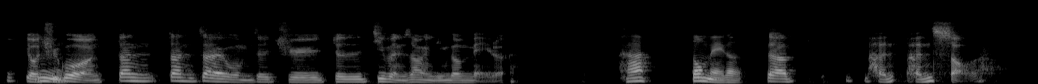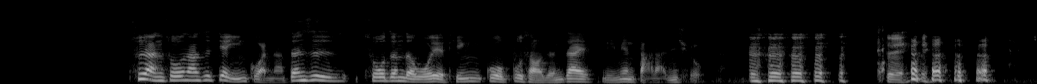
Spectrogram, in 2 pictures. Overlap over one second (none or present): none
